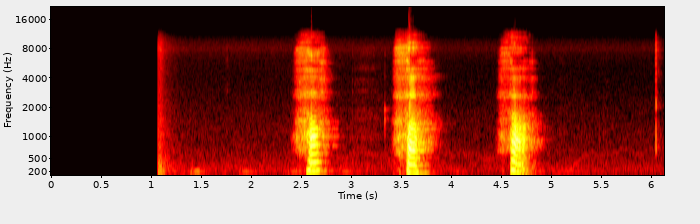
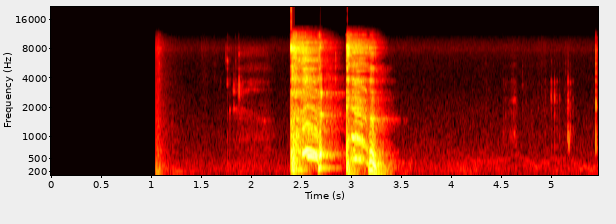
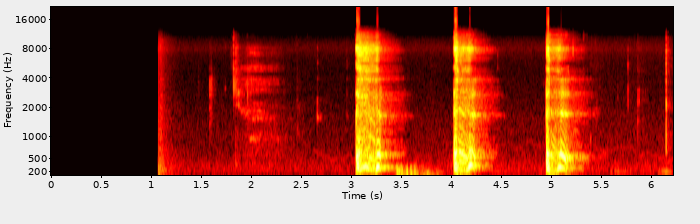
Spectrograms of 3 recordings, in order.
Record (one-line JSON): {"exhalation_length": "6.1 s", "exhalation_amplitude": 32768, "exhalation_signal_mean_std_ratio": 0.22, "cough_length": "5.5 s", "cough_amplitude": 32767, "cough_signal_mean_std_ratio": 0.28, "three_cough_length": "6.2 s", "three_cough_amplitude": 32768, "three_cough_signal_mean_std_ratio": 0.27, "survey_phase": "beta (2021-08-13 to 2022-03-07)", "age": "45-64", "gender": "Female", "wearing_mask": "No", "symptom_none": true, "smoker_status": "Never smoked", "respiratory_condition_asthma": false, "respiratory_condition_other": false, "recruitment_source": "REACT", "submission_delay": "1 day", "covid_test_result": "Negative", "covid_test_method": "RT-qPCR"}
